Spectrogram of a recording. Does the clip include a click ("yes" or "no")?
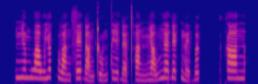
no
